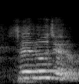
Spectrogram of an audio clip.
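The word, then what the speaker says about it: San Jose: 세너제라고 그래요. 세너제. 세상에 세너제가 뭐예요? 세너제가 산호세지 아니면 산조세든지 이게 영어입니다. 자꾸 혀를 꼬는 거예요. 그러니까 발음이 엉망이에요. 얘기하는 놈마다. 근데 외국에서 이민 온 남미에서 이민 온 애들은 저렇게 발음을 안 합니다. 스페인 발음이 있어가지고 비교적 정확하게 발음합니다.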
